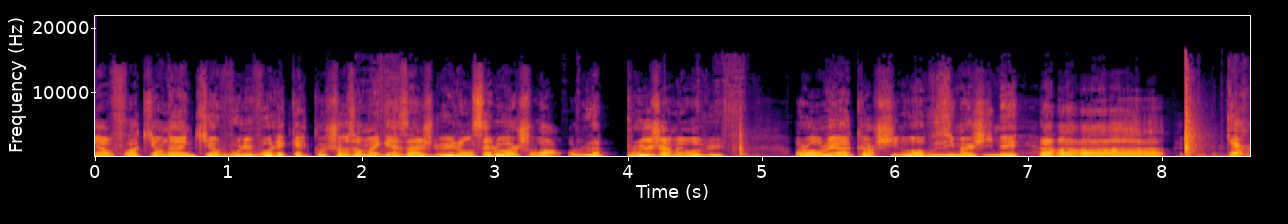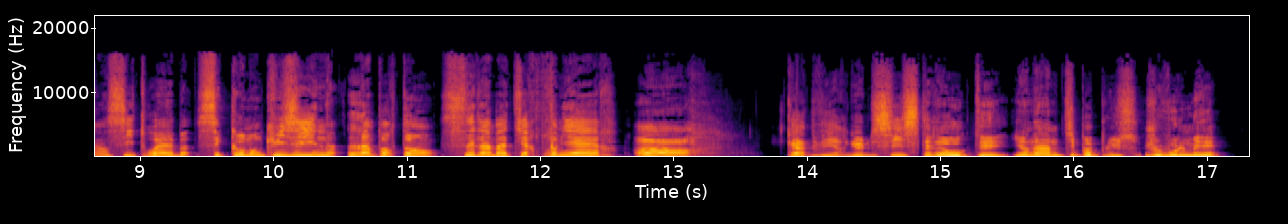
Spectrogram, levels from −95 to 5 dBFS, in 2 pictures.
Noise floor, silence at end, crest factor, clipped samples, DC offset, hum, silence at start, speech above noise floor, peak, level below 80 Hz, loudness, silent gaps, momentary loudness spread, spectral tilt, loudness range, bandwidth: -57 dBFS; 0.25 s; 14 dB; under 0.1%; under 0.1%; none; 0 s; 41 dB; -2 dBFS; -54 dBFS; -16 LUFS; none; 6 LU; -5 dB/octave; 2 LU; 16.5 kHz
